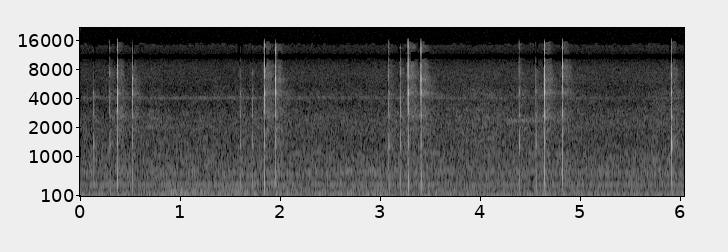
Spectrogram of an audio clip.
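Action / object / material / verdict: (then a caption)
tap / clear resin hexagon box / resin / none. Long painted nails tap and scratch along the faces and edges of a hand-held clear resin hexagon box with embedded pressed flowers and gold flakes. Short, sharp clicks with bright upper edges stand out in scattered clusters and die away almost instantly. A steady low hum with a faint midrange tone runs beneath them.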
